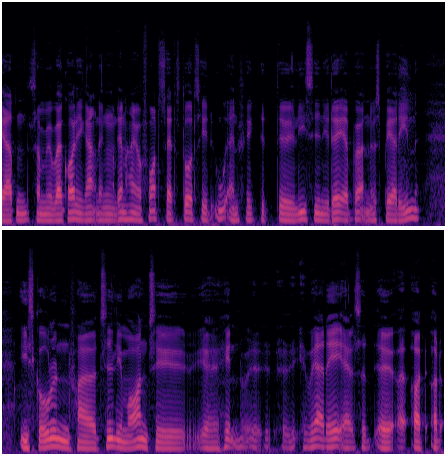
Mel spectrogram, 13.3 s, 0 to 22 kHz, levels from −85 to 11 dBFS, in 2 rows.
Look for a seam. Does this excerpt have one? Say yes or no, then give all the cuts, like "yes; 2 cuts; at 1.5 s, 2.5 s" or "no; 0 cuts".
no; 0 cuts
